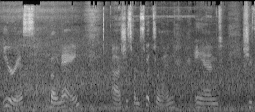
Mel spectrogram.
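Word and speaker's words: Iris Bohnet: no two hours it's felt like ours it's pronounced eros Bonet she's from Switzerland and she's a Dean and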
